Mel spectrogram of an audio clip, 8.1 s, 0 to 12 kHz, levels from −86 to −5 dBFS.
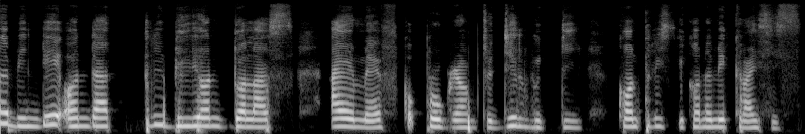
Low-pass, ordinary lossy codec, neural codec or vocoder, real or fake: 10.8 kHz; AAC, 64 kbps; codec, 44.1 kHz, 3.4 kbps, Pupu-Codec; fake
